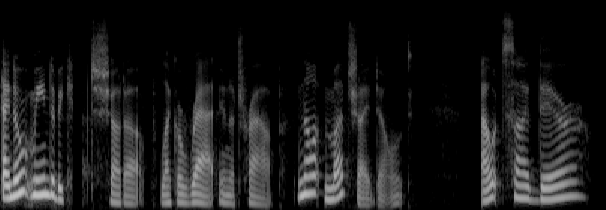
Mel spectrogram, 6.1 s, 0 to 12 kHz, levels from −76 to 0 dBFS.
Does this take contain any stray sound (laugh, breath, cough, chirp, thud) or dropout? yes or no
yes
